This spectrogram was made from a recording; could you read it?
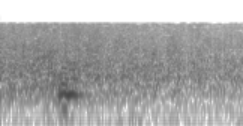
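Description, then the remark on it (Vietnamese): Steady, dense crackle of applause from an audience at a temple, thanking the abbot, a continuous wash of clapping held at an even level throughout, with a brief faint voice murmur near the start. “Tràng pháo tay nữa, cảm ơn thượng tọa trụ trì.”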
